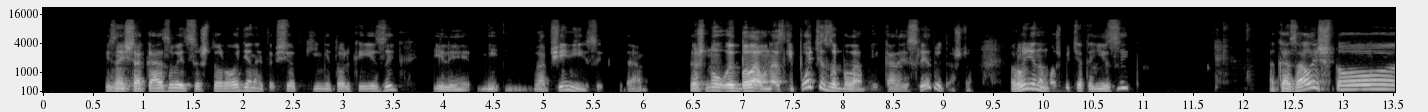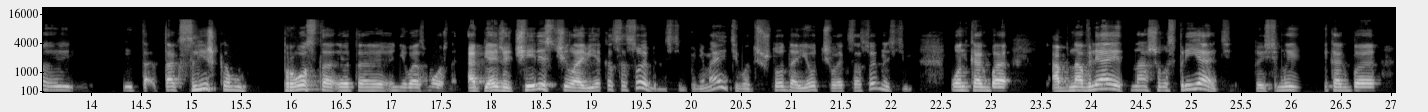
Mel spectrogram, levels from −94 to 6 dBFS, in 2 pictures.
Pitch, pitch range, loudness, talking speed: 155 Hz, 120-175 Hz, -26 LUFS, 155 wpm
